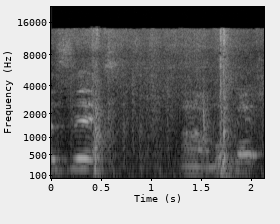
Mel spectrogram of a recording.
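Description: People's voices in a small room, in two short bursts, with a short knock about half a second in.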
